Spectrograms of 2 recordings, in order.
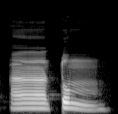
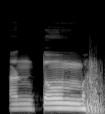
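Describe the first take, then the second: First: The final m is voiced with no escaping breath. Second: The final m is breathy with air escaping. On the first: The speaker calls it right. "tidak ada nafas yang keluar" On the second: The speaker calls it wrong. "Kalau ada nafas yang keluar"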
